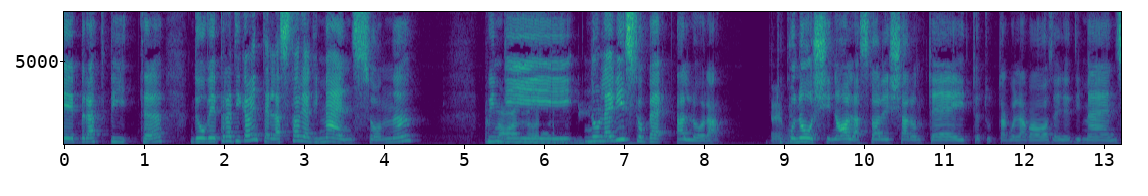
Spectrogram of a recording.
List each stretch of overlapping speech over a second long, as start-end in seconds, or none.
5.3-7.0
